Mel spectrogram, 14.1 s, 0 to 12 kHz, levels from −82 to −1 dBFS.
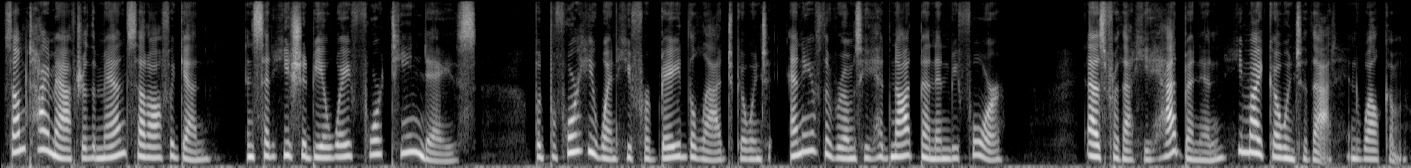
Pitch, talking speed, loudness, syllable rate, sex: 225 Hz, 215 wpm, -20 LUFS, 5.4 syllables/s, female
